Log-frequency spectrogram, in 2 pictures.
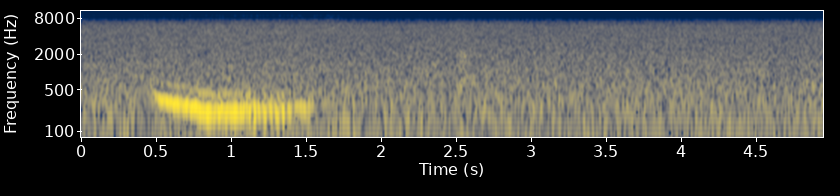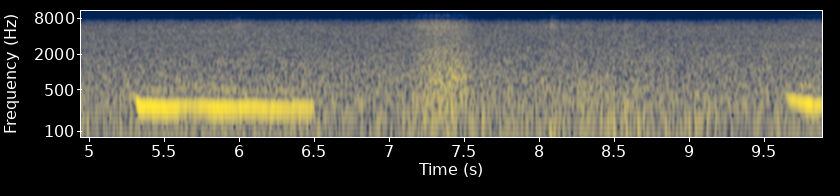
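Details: Sleeping house cat producing soft, whistly snores that dip in pitch and then level off, repeated about every five seconds and partly masked by steady background hiss.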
